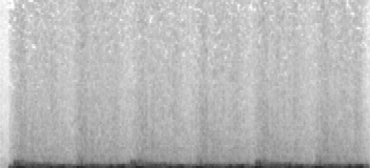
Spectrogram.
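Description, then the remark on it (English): A sound effect of a submarine interior, made by slowing and pitching down a recording, removing high frequencies, adding splash from an overhead microphone and looping it: a deep, continuous rumble with a steady low throb, swelling in regular pulses about every second as the same short stretch loops, with faint hiss above. “So, you know, creativity and technology put together in order to create the illusion that we're inside the submarine.”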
